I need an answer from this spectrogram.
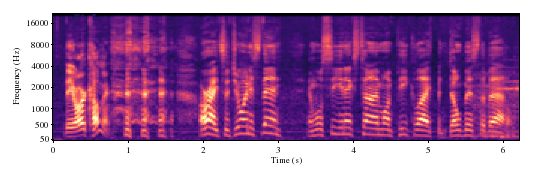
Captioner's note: laughs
